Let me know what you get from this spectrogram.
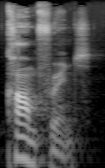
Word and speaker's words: conference: Mais cela s'accentue sur la première syllabe en anglais. Ainsi, conférence ne donnera pas conférence en anglais, mais plutôt conference.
